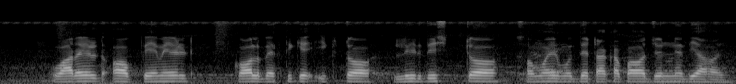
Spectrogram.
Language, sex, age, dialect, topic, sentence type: Bengali, male, 18-24, Jharkhandi, banking, statement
